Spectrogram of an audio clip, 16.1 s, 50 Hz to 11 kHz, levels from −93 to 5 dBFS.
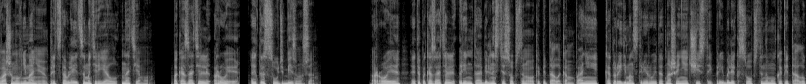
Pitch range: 90-125 Hz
